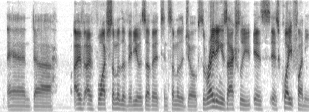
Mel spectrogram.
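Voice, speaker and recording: With a Canadian accent, a plain, everyday voice speaks at a moderate pace with ordinary pitch variation on a very clean recording with a silent background. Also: man. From Canada. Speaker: podcast host. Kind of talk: casual chat.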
